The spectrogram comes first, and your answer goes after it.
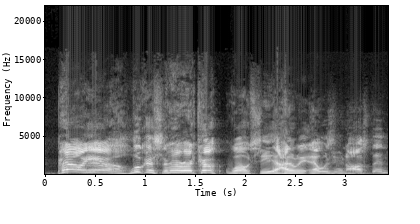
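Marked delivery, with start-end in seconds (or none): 0.2-1.7 put-on southern superhero voice, much higher, slower. Asked for a birthday shout-out to two co-workers, the speaker answers in a southern superhero voice. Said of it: "That was just a superhero voice".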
